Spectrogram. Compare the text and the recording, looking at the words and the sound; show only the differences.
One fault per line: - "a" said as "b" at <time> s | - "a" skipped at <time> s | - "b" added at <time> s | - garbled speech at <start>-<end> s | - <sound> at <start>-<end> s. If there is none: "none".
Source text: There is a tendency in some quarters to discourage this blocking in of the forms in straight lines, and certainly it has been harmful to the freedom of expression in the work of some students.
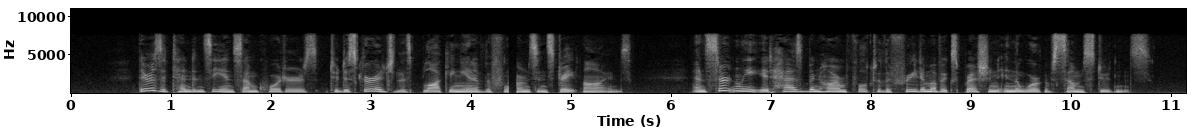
- dropout at 4.4-4.5 s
